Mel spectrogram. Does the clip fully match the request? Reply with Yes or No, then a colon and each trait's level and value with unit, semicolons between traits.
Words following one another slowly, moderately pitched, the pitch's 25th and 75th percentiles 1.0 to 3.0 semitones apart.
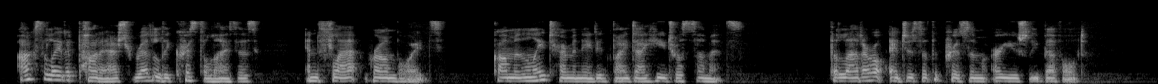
Yes: slow, 120 wpm; medium, 150 Hz; narrow, 2.4 semitones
